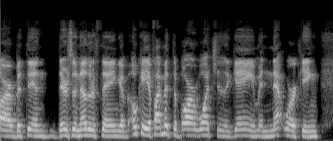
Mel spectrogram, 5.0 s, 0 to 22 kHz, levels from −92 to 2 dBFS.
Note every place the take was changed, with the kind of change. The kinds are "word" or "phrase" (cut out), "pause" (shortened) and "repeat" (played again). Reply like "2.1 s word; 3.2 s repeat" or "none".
none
